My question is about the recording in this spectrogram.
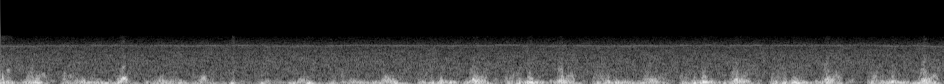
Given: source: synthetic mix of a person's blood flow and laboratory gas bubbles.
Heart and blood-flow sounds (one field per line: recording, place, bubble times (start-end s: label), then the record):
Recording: Doppler ultrasound of blood flow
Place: precordium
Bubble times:
0.00-0.14 s: bubbles
From the record:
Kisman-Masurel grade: 222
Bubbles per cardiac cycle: several, 3 to 8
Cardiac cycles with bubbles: 10 to 50%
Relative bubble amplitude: moderate (0.250 to 0.450)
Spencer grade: 2 (many but less than half of the cardiac periods contain bubble signals, singularly or in groups)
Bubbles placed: anywhere in the cardiac cycle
